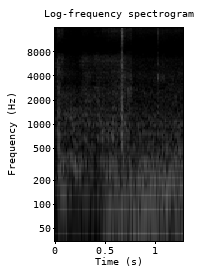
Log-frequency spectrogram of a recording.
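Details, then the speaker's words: 2007 Ford Focus after replacing a broken fuel injector part that caused misfiring and intermittent power loss: brief crank, then catches at once into a smooth, even idle; clean first-try start, misfire gone. "o exato já pegou de primeira bonitinho"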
